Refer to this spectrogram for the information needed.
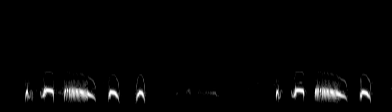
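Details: Spotted dove giving continuous urging coos used to lure wild doves in: two bursts of mellow, hollow coo phrases, each a quick series of short notes around a longer rolling coo, the bursts about five seconds apart, with silence between.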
